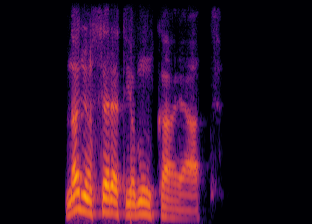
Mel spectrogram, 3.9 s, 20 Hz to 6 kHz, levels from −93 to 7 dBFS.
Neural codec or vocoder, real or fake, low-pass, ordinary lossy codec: none; real; 5.4 kHz; Opus, 32 kbps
